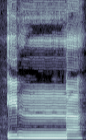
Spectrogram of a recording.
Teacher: Disimbolkan dengan tasdid, dengungkan nun bertasdid ya. Gunnah musyaddadah, wajibul gunnah, wajib dengung bila nun bertasdid.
